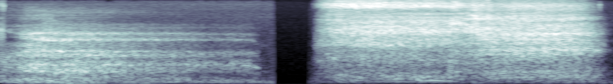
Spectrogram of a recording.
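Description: A long, breathy inhale through the nose, a brief pause, then a slow exhale blown out through the mouth, airy and hissing, with no talking.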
